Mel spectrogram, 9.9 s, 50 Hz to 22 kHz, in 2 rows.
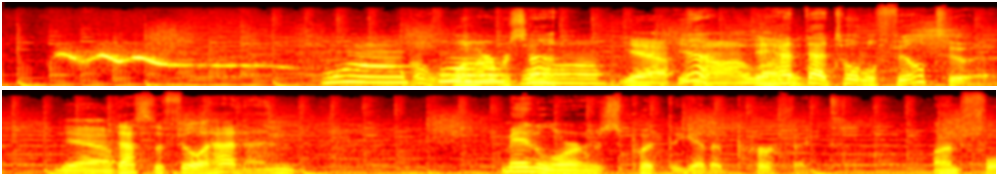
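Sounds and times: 
whistled TV theme tune in spaghetti western style: 0.0s - 2.6s
low musical backing: 0.6s - 9.9s
speech: 1.6s - 6.6s, 7.4s - 9.9s.

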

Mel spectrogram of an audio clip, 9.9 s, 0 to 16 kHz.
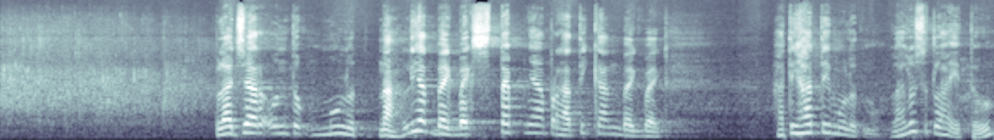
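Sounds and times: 
church audience clapping together in praise: 0.0s - 2.3s
speech: 2.2s - 6.8s, 7.8s - 9.9s.

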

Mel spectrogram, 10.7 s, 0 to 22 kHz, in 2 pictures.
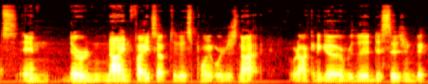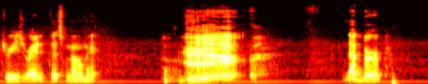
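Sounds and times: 
speech: 0.0s - 6.7s, 7.4s - 8.7s, 9.7s - 10.3s
faint steady hum: 0.0s - 10.7s
long loud gravelly burp: 7.4s - 8.7s.

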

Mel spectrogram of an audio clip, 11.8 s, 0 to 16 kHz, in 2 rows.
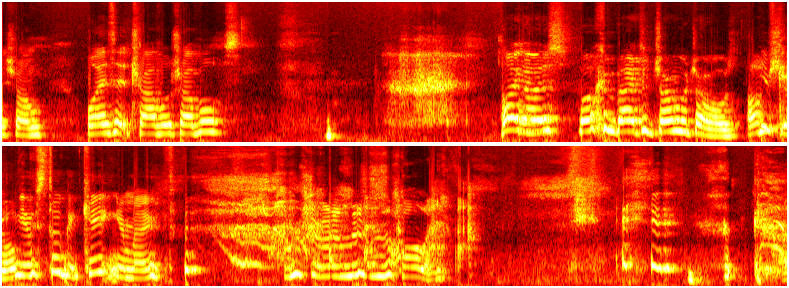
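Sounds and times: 
speech: 0.0s - 9.4s
sharp harsh raspy coughs: 11.1s - 11.7s.

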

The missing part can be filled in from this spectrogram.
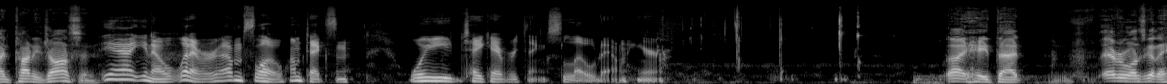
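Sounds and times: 
speech: 0.0s - 6.8s, 9.4s - 11.6s
wet chewing of tobacco: 6.7s - 9.0s.

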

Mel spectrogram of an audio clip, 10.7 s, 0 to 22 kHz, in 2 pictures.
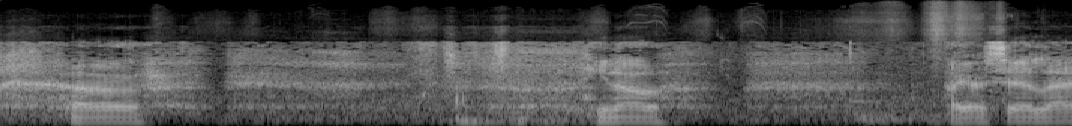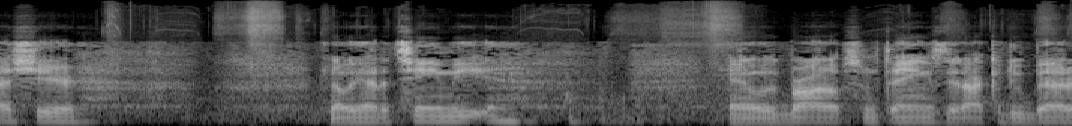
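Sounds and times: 
speech: 0.4s - 1.0s, 3.0s - 3.5s, 4.7s - 6.0s, 7.0s - 8.1s, 9.0s - 10.7s
person breathing out heavily with a rasping rush of air: 0.8s - 10.7s.

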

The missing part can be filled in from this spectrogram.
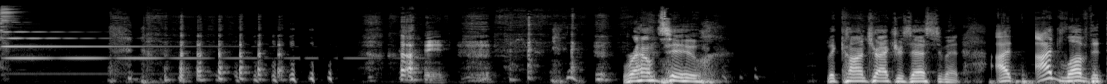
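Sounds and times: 
bright bell strike: 0.0s - 3.7s
speech: 1.1s - 3.2s, 4.0s - 5.3s, 6.0s - 7.3s, 8.3s - 11.0s
people laughing: 1.1s - 7.6s.

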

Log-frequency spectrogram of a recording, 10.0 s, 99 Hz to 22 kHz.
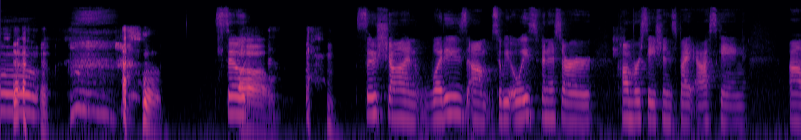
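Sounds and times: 
person clearing throat: 0.0s - 0.7s, 1.4s - 2.0s, 3.3s - 4.3s
person giving a dry cough: 0.0s - 2.0s, 3.8s - 4.2s
speech: 0.2s - 0.7s, 4.1s - 10.0s.

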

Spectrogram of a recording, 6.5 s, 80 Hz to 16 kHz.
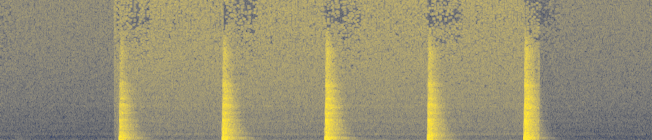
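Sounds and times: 
loud sharp knocks on wood: 1.2s - 1.4s, 2.2s - 2.5s, 3.2s - 3.6s, 4.3s - 4.6s, 5.2s - 5.5s.

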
